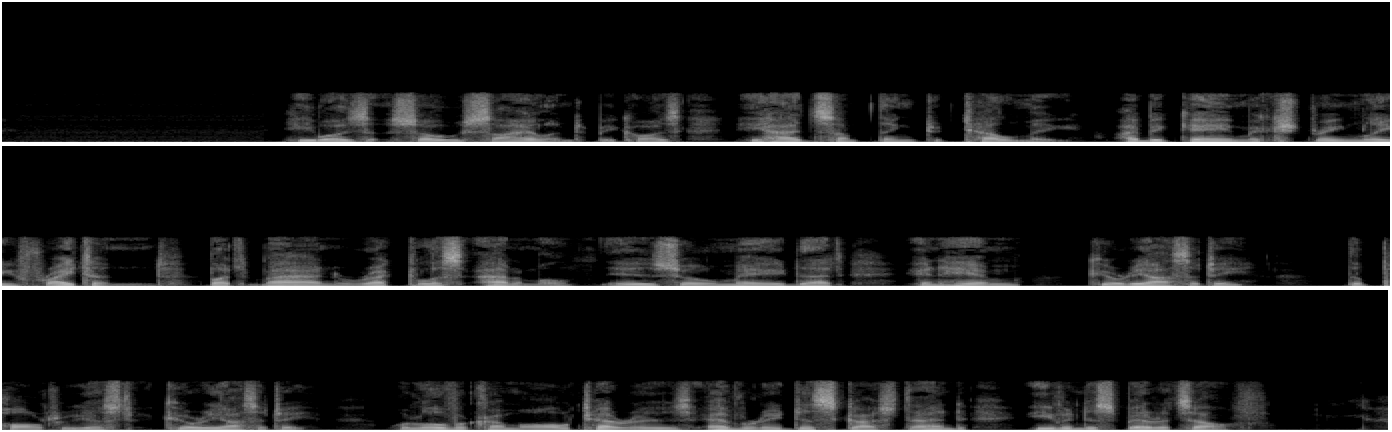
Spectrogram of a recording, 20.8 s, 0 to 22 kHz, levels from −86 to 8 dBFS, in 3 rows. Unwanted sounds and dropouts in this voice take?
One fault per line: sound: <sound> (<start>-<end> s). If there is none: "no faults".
no faults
